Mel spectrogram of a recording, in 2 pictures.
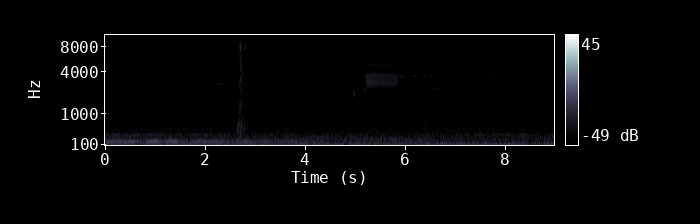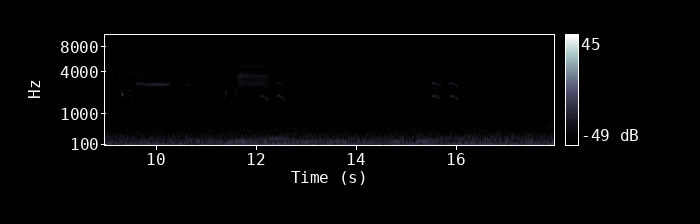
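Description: Songbirds chirping and trilling outdoors, with a few louder bursts of calls, over a steady low hum. A single sharp click about three seconds in.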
